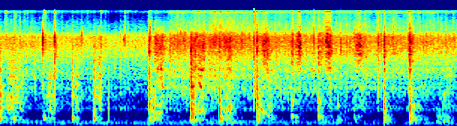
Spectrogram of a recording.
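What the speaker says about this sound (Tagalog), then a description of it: "Na yung sibuyas, gigisa na natin." Onions for shawarma sauté in a very hot pan, a close crackling sizzle broken by repeated scraping and knocking strokes from a spatula stirring them. No voices.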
